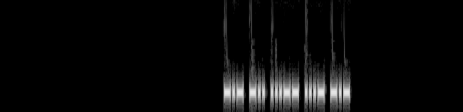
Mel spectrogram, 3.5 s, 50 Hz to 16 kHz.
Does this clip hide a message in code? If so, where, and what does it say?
Yes: Morse code from 1.7 to 2.6 s, heard as a keyed tone, about 69 wpm, 700 Hz. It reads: KD3VK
